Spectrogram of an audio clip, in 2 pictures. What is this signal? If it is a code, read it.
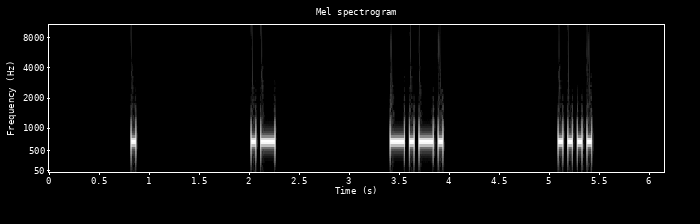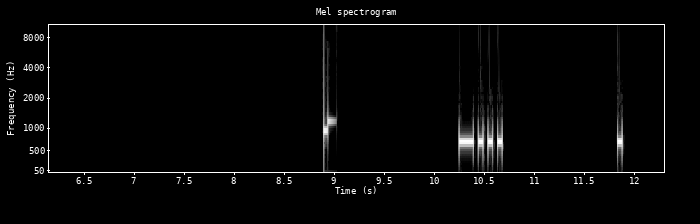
Morse code, heard as a keyed tone, about 25 wpm, spaced as for 7 wpm, 700 Hz. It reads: EACH BE
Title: 8x Character Spacing - Top 100 Words - 25wpm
